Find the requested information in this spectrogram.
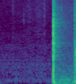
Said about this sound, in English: Claps.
